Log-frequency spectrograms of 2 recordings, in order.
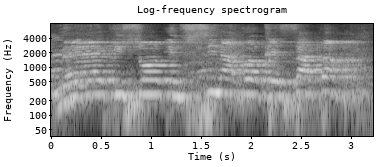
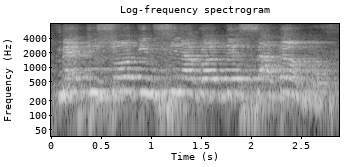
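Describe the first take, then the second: The two takes are said the same way.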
